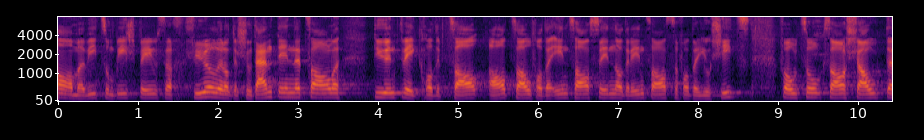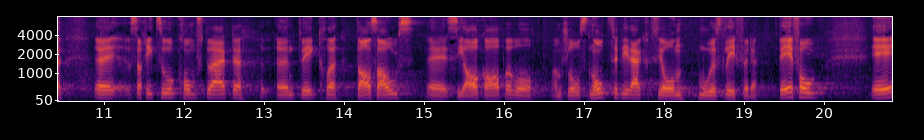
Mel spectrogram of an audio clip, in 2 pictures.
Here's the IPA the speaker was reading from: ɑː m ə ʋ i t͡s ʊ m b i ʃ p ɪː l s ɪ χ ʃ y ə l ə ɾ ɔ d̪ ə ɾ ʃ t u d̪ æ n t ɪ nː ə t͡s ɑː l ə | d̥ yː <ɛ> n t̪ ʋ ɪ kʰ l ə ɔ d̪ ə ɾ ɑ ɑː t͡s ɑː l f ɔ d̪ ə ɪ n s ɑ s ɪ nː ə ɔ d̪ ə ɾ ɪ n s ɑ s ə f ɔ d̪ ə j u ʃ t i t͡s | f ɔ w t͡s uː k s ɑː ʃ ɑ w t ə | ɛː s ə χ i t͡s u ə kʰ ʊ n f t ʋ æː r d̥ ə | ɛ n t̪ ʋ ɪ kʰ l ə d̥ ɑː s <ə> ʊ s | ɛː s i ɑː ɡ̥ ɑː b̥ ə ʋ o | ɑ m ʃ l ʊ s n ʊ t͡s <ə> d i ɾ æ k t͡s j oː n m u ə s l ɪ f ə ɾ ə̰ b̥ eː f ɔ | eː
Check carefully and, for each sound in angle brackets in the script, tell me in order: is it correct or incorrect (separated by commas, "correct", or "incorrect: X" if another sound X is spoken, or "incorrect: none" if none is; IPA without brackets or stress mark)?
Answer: correct, incorrect: ɑ, correct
